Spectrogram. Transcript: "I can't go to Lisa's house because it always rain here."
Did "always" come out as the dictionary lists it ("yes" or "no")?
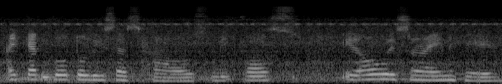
no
